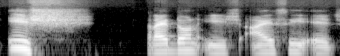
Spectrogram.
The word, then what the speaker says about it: ich: How you will write, once you will start pronouncing ish, write down ish, ich, like that.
